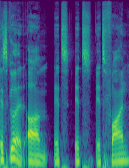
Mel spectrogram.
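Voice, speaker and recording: In a very clean recording with a silent background and a dry, close sound with no echo, a man with a fairly low pitch speaks with vocal fry. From Hawaii, Kauai. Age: 20s. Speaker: podcast host. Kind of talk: casual chat.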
